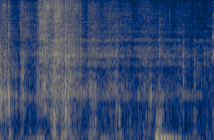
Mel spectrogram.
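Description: Car seatbelt being pulled across and fastened, with a nylon jacket rustling and several small clicks and knocks, and a dull thump about three-quarters of the way through.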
